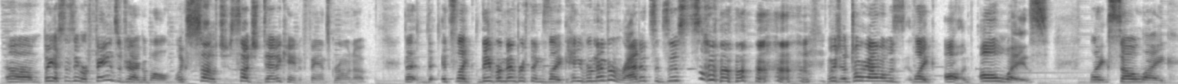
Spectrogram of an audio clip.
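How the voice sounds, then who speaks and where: A woman's voice: high-pitched, expressive, a little slow, faint music behind. A woman streamer chatting casually with her viewers, rambling and laughing often between thoughts.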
